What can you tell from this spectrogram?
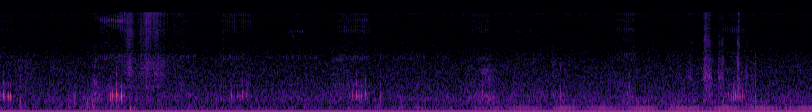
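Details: Dexter, a snuggly pet cat, lying on a lap making happy paws: a steady low purr hum throughout, broken by short chirpy bursts roughly every two seconds, the loudest near the two-second mark.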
